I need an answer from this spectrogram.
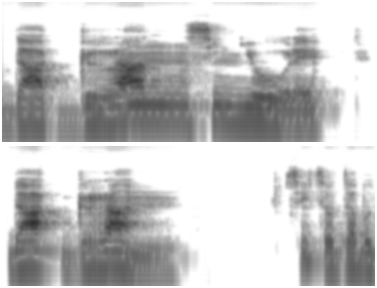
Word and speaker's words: signore: Da gran signore. Da gran. See, so double G. Gran. The R rolls because it touches a consonant. But signore, ore is a closed O and single R.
